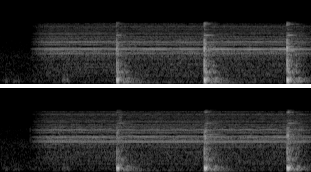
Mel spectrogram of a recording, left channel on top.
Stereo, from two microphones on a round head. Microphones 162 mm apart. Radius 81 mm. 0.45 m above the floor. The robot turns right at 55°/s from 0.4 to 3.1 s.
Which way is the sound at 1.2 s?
35° left (ahead or behind).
